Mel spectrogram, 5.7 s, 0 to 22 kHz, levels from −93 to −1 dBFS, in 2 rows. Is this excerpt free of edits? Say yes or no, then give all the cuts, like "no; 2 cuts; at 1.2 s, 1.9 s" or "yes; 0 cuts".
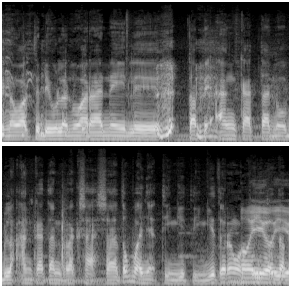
yes; 0 cuts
